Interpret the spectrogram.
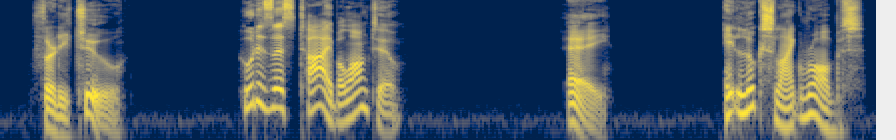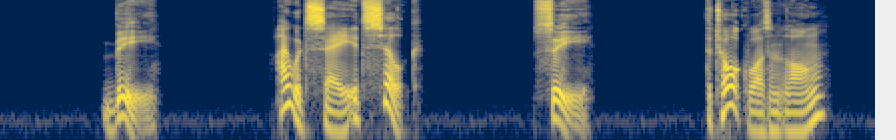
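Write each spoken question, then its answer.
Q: Who does this tie belong to?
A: A: It looks like Rob's.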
